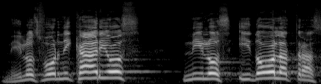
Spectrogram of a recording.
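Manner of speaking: solemn scripture reading. Acted. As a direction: declaim "No te equivoques" slowly, every word heavy.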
